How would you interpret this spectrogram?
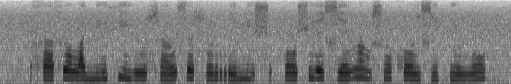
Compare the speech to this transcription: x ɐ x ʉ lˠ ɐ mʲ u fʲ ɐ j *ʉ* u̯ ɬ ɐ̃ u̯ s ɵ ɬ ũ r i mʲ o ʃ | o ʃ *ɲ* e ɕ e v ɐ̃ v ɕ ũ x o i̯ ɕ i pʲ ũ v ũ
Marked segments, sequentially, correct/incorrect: correct, incorrect: j

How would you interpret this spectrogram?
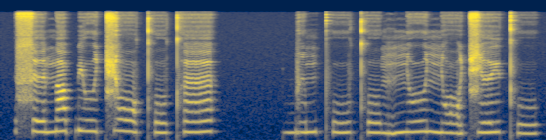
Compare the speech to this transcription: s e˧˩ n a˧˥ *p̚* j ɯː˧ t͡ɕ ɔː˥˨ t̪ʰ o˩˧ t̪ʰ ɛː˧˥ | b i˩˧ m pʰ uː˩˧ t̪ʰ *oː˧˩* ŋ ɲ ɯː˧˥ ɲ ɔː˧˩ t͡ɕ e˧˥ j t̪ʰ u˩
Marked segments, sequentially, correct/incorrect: correct, correct

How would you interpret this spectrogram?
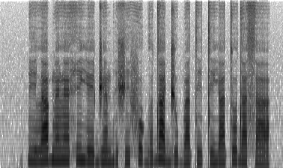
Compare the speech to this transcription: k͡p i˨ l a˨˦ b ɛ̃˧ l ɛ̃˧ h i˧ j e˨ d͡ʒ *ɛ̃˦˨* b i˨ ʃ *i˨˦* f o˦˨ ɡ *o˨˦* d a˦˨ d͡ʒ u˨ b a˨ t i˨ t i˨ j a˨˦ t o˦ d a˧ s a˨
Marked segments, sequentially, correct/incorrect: incorrect: ɛ̃˧, correct, correct

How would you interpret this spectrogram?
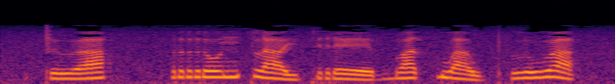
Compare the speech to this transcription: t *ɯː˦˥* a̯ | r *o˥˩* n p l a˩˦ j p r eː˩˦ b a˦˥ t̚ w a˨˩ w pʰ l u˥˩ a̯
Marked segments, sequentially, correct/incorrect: incorrect: ɯ˦˥, incorrect: o˦˥

